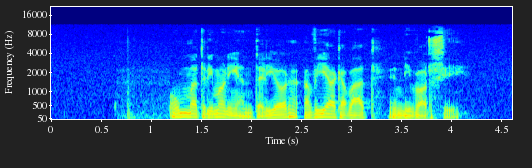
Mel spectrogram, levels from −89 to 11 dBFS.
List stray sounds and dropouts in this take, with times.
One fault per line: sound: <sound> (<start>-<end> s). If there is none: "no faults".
sound: thud (0.8-1.1 s)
